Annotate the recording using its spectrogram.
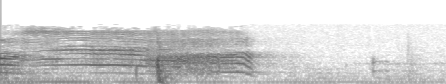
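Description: A high-pitched, wavering cry whose pitch falls in short glides, then cuts off suddenly about a second and a quarter in.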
